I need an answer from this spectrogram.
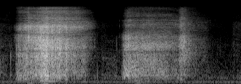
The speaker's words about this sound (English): You know, sometimes you just got to blow your nose in the middle of a podcast. Sometimes you're just cranking along and the boogers are just sitting right there and you're like, yeah.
